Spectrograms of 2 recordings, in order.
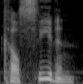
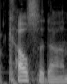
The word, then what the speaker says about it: Chalcedon: Anyway, after that, he was a prime mover behind the Council of Chalcedon, or Chalcedon. I've heard it pronounced both ways, in 451, which was expected to repair the situation.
